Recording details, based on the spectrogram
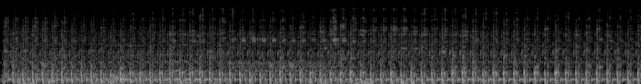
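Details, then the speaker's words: Barn-find dumper's single-cylinder diesel, first run after long storage, has compression, just started; steady but slightly uneven clatter about three beats a second, very smoky rough running. "it's running that does not sound good better see if the fire and all sorts of caught out there that is very smoky but let's see if it dries"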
